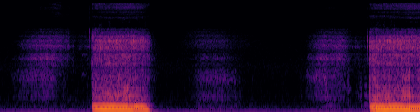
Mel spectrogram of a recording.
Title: Snoring pup !#noisy #puppy #cute #labrottie #Moose #dog #sweetboy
